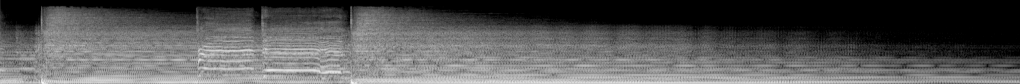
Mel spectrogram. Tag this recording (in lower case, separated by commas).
music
